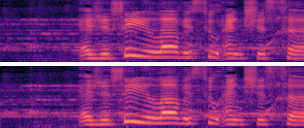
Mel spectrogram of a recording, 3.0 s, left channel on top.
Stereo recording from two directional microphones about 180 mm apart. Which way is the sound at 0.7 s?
15° right (ahead or behind).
